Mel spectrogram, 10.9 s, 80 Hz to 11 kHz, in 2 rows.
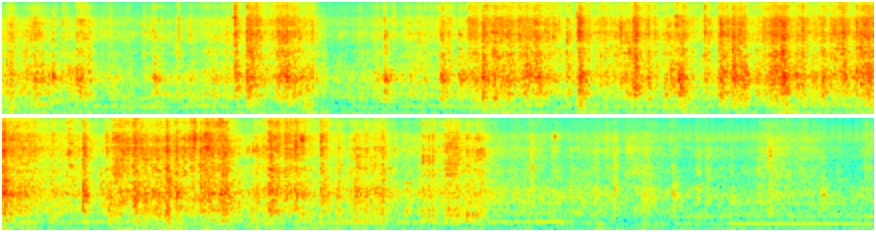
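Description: Weathered wooden timbers of an old corn crib cracking and splintering as a Cat 308E2 mini excavator's bucket crushes them, a dense run of snaps that eases off about a second before the end. The excavator's engine hums steadily underneath.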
